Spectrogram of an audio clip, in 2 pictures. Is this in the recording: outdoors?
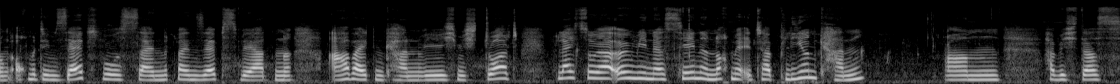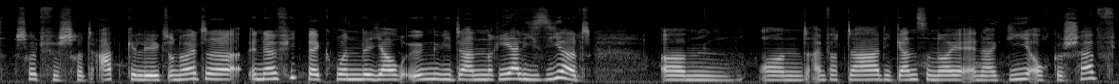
yes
